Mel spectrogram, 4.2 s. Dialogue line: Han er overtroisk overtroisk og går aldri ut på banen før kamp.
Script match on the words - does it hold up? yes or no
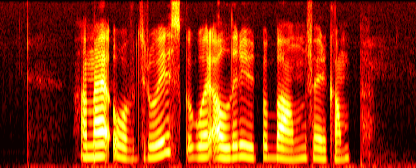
no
